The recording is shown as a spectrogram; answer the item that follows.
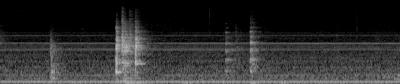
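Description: Kitchenware clinking and knocking: a sharp clatter about a second in, with a few lighter knocks before and after it, over a steady low hum.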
